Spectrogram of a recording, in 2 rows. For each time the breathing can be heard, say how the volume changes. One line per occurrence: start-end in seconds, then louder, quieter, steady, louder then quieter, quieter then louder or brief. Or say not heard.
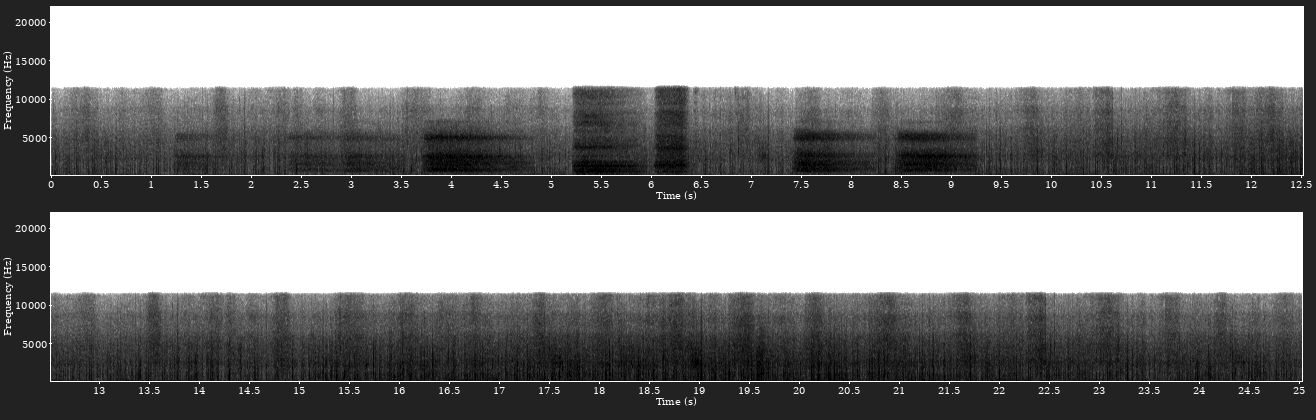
1.2-9.3 louder.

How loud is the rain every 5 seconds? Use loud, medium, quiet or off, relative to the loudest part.
quiet, quiet, medium, loud, loud.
